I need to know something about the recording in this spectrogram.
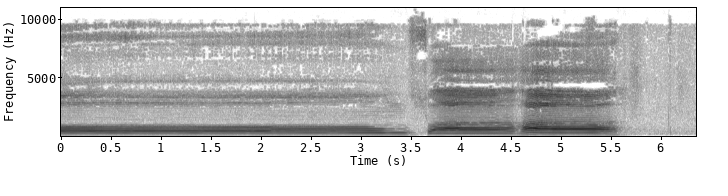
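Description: A male voice chanting a mantra. It holds one long steady note for about three and a half seconds, then chants two shorter notes, each with a slight rise in pitch at its start.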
